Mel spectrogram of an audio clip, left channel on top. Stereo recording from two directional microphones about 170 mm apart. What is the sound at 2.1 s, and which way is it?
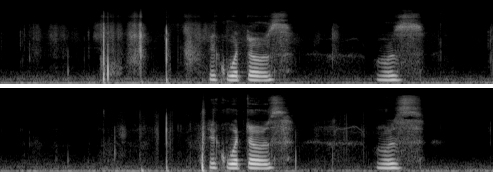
A woman's voice, 15° right (ahead or behind).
